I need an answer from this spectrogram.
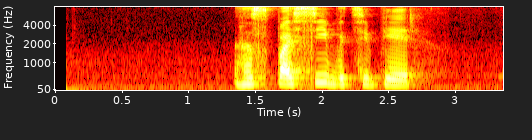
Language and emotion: Russian, positive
